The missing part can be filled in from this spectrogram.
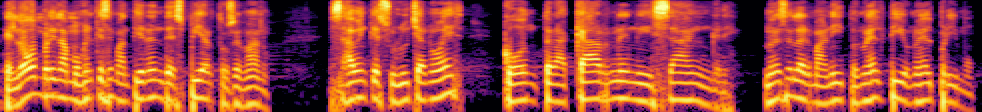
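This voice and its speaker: A man preaching a sermon as pastor, swinging between low, slow stretches and high, emphatic bursts. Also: warm tone, big-room sound.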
